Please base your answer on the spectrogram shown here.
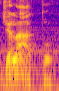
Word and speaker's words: gelato: ice cream ice cream a lot of people say Joe arrow which is right but without the accent it's gelato gelato ice cream Gallardo okay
